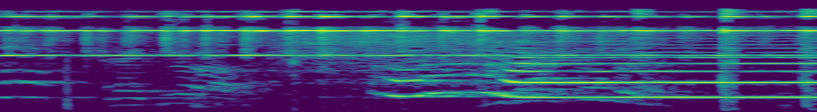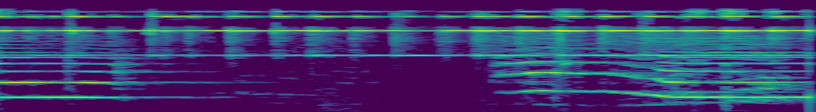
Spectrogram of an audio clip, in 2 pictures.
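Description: A conch shell (shankh) blown in two long notes, each bending in pitch before settling into a steady held tone; the second begins near the end. Voices talk between the blasts.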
